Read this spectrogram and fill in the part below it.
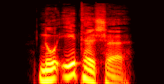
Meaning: inflection of noetisch: 1. strong/mixed nominative/accusative feminine singular 2. strong nominative/accusative plural 3. weak nominative all-gender singular
- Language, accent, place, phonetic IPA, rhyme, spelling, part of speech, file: German, Germany, Berlin, [noˈʔeːtɪʃə], -eːtɪʃə, noetische, adjective, De-noetische.ogg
